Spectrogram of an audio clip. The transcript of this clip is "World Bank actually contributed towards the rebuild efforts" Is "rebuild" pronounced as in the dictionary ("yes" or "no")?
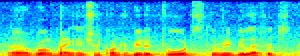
no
